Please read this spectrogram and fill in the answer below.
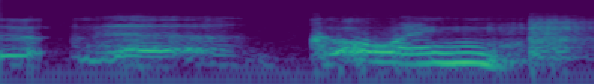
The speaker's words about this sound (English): The case of a gasping auctioneer.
